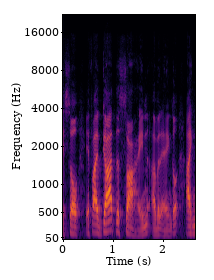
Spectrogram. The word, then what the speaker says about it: sine: CSC is one over sign you're used to calling it sign not sin especially not at our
